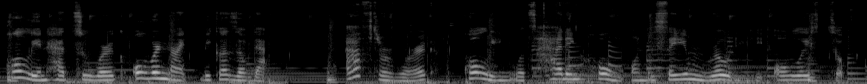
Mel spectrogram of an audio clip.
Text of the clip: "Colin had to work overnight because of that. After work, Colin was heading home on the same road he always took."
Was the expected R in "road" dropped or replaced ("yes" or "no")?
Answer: no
